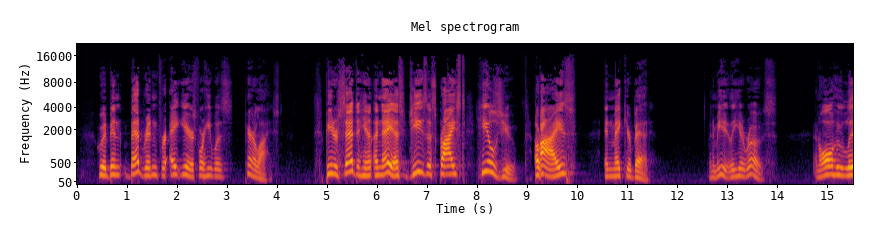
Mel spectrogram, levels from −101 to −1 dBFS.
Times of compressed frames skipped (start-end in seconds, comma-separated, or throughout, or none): 2.28-2.34, 5.82-5.88, 7.23-7.27, 9.24-9.29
